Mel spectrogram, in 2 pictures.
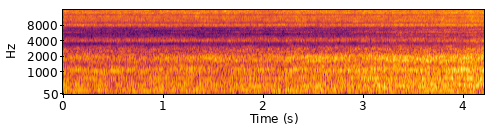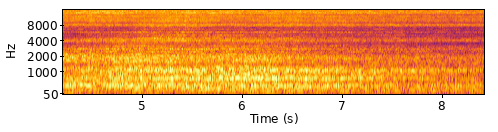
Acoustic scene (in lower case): street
